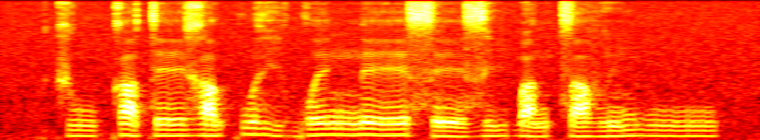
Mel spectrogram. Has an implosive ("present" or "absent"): present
